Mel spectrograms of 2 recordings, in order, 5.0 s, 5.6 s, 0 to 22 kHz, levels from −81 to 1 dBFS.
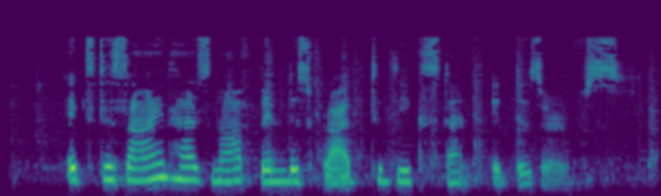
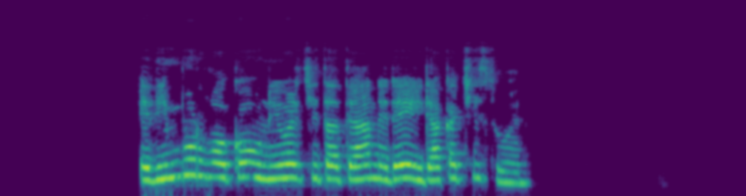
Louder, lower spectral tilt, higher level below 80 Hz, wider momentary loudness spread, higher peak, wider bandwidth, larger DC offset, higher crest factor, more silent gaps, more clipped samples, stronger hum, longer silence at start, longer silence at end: second, -29 LUFS vs -17 LUFS; about the same, -4 dB/octave vs -5 dB/octave; second, -78 dBFS vs -68 dBFS; about the same, 12 LU vs 13 LU; second, -8 dBFS vs -4 dBFS; first, 11.5 kHz vs 9.2 kHz; neither; first, 22 dB vs 16 dB; neither; neither; neither; second, 0.5 s vs 1.05 s; second, 0.05 s vs 1.6 s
